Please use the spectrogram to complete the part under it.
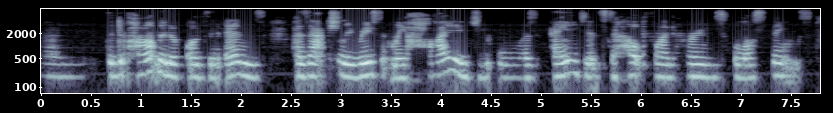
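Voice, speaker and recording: A woman playing a shy young boy in a classroom drama, speaking haltingly with breathy whispers. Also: on the low side, steady tone, darkish tone, far from the mic. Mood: hesitant. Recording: muffled audio, voice off-mic.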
